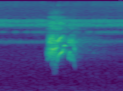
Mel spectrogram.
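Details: Single harsh, bright squawk from a yellow-rumped cacique in rainforest, lasting about a quarter second, set against a steady high insect drone.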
